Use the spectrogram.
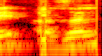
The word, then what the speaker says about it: अज़ल: थोड़ा सा प्रोनाउंसिएशन का फर्क है, हमने पिछले एपिसोड में बात की थी। अजल जो शब्द है वो मृत्यु के लिए है, मौत के लिए, और अज़ल जो है वो सृष्टि का जो पहला दिन था।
